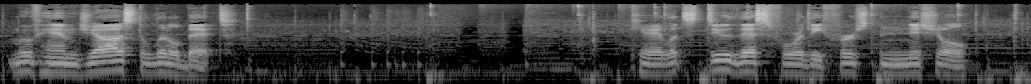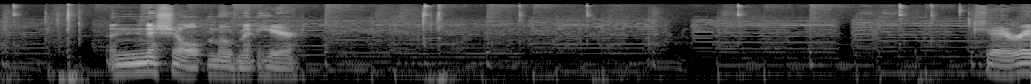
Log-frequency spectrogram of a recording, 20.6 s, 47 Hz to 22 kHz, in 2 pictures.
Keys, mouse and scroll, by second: 4.4-6.0 shift+drag, 6.9 right click, 7.9 shift+right click, 8.8 shift+click, 10.5-14.7 shift+drag, 17.8-19.5 drag.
